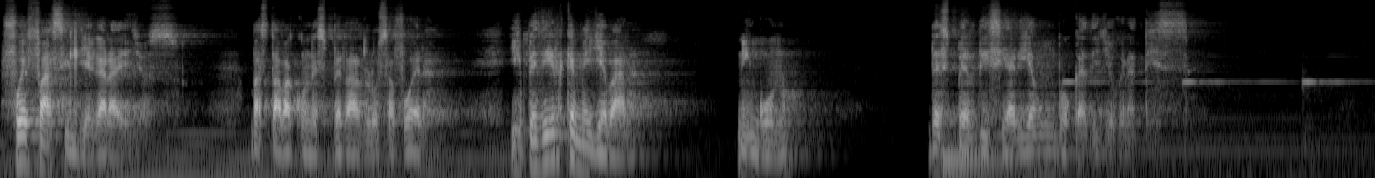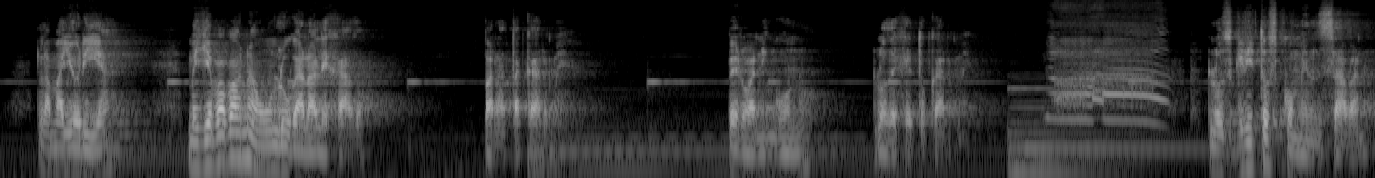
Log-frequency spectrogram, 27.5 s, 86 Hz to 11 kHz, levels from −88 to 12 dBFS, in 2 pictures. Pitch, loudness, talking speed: 140 Hz, -30 LUFS, 85 wpm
